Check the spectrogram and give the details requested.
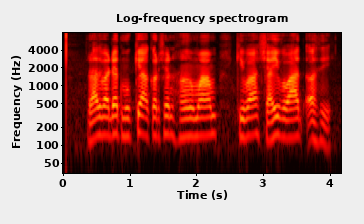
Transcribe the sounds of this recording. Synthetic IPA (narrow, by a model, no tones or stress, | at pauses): ɾad͡z̪ʋaɖjat̪mukʰjəakəɾʂənɦəŋmam | kĩw̃ʋaɕaɦiʋʋad̪əɦe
